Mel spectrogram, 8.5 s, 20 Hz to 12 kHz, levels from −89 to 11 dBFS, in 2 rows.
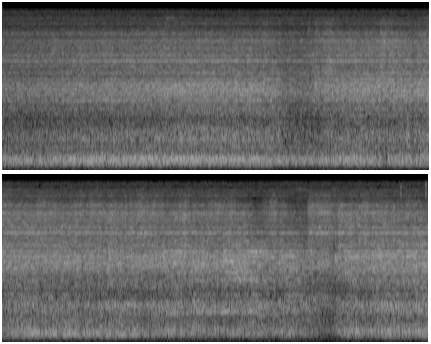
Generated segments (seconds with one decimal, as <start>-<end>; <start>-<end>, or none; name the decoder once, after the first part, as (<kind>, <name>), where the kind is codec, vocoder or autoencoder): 0.0-8.5 (vocoder, Vocos)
